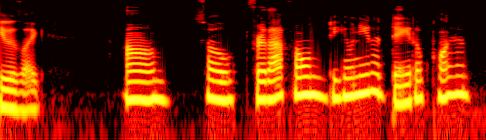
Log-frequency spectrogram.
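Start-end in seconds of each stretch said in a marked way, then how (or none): 1.2-4.7 put-on high, slow, drawn-out young child's voice. Retelling a kid asking his tutor about a phone, in a little kid voice. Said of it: "This is my best little kid voice".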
